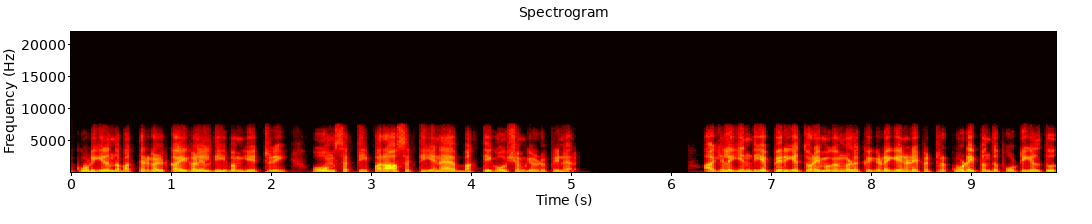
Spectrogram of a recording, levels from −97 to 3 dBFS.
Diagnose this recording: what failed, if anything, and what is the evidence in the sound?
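Nothing failed in this recording, and the sound offers no evidence of a fault.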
